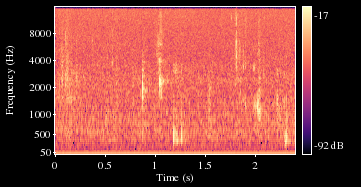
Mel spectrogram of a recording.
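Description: Nearly quiet, with a few faint, short clicks and a soft low sound near the middle: quiet mouth sounds of someone tasting a piece of ripe tomato.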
